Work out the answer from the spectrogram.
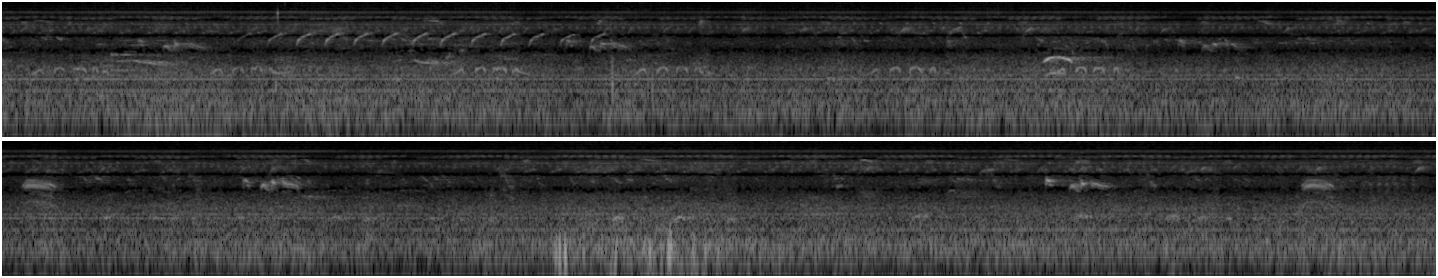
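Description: Small birds calling: scattered short chirps and whistled notes, with a quick run of rising ticks in the first few seconds, over a faint steady hiss and hum.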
